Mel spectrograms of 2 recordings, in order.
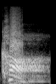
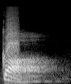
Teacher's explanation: खा जब बोलेंगे तो मुंह से ज्यादा हवा निकलेगी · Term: महाप्राण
